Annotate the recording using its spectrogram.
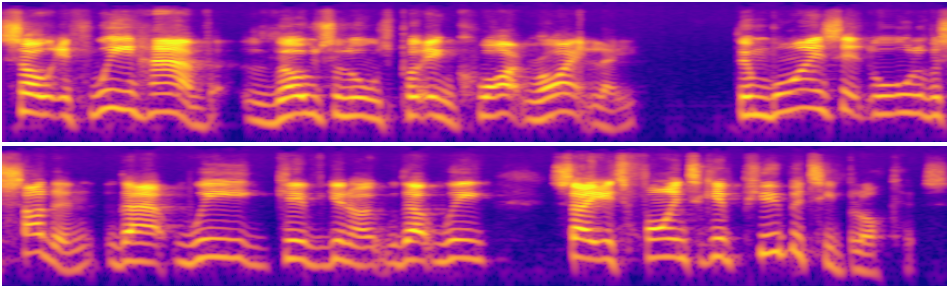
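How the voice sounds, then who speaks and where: The man's voice is high-pitched with a bright, sharp tone and ordinary pitch variation. He speaks at a moderate pace in a very clean recording with a silent background. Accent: South London. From South London, England. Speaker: podcast co-host. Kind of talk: casual interview chat.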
